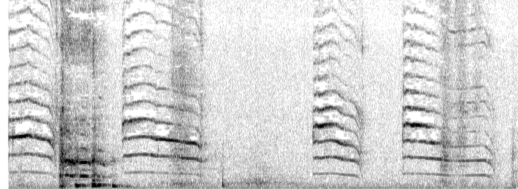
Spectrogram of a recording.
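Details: Yumi, a hungry kitten, is especially eager one morning and loves lemon cupcakes. Four clear, high meows come in pairs of brief, slightly falling cries, with a soft rustle between them.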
